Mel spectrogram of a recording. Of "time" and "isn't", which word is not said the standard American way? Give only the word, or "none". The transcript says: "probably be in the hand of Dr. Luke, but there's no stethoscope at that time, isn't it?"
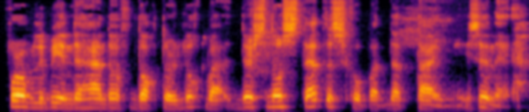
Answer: isn't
